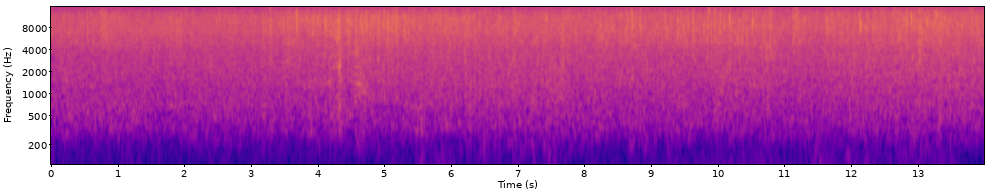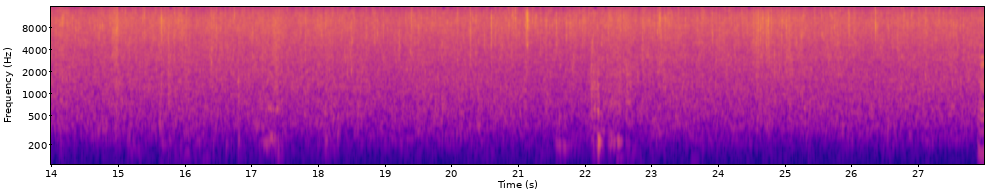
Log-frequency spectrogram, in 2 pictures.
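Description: Steady rush of water running down a small aluminium Gold Hog sluice and pouring off its end into a plastic tub, as gold concentrates are run through it. There is one brief knock about three quarters of the way through.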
